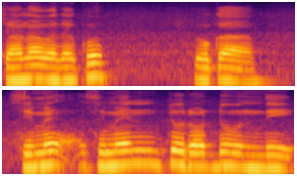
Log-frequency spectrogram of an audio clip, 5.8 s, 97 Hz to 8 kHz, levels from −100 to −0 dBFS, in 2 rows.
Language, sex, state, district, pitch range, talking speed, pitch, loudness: Telugu, male, Andhra Pradesh, Krishna, 135-160 Hz, 70 wpm, 145 Hz, -15 LUFS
